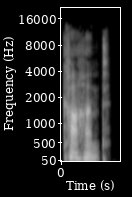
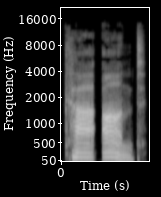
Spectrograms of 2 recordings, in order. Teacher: British people say can't like cahant, but Americans say caant with a strong a sound.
